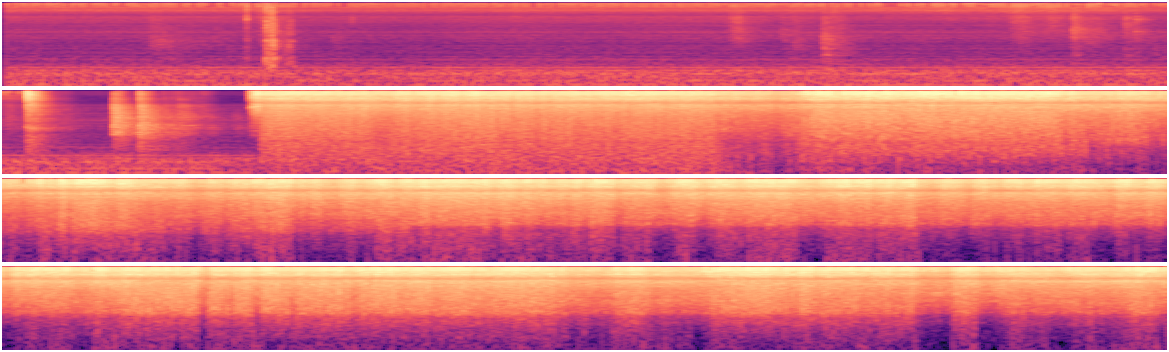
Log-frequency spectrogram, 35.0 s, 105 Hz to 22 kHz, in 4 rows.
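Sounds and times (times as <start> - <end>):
low steady rumble: 0.0 - 15.2
spray gun hissing: 10.6 - 34.9.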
